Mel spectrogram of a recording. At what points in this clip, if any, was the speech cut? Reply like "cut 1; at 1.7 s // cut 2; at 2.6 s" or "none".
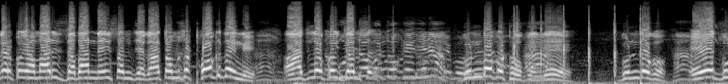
none

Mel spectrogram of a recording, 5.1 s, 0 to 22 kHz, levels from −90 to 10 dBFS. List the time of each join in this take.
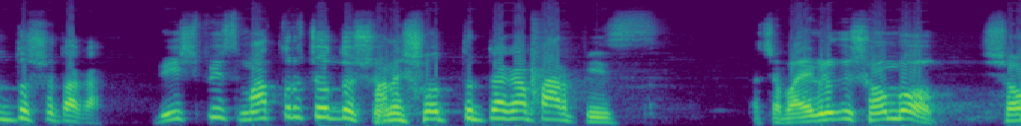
none

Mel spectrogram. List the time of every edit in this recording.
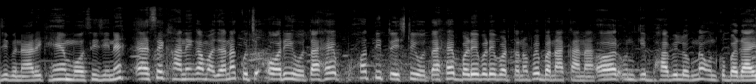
cut 1; at 1.3 s // cut 2; at 5.9 s

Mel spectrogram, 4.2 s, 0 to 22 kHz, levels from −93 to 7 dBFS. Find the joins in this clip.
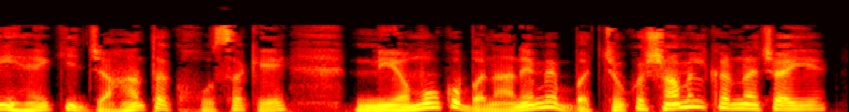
none

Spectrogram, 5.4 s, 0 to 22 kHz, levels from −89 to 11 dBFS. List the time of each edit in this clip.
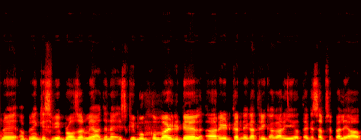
none

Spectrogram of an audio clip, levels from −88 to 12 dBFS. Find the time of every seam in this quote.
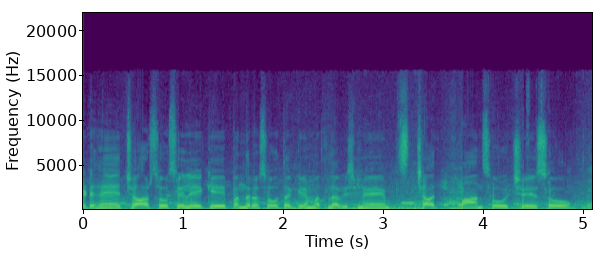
none

